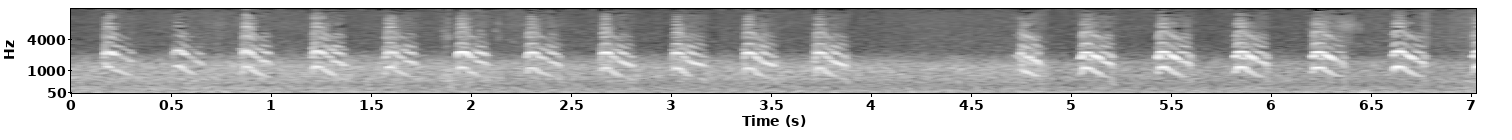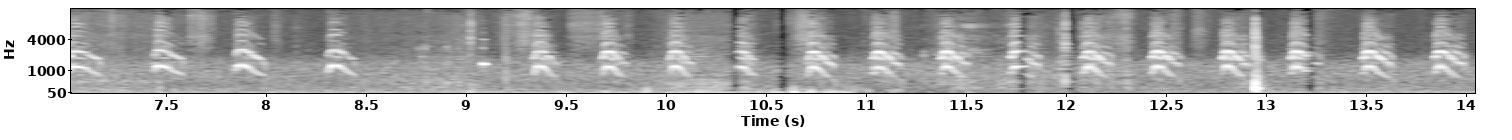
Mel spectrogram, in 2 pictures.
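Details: Several see-see partridges in Kurdistan, searching for food and fighting at the University of Sulaimani, repeat quick downward-slurred notes almost three per second, with a brief pause and some overlapping callers and a thump near the end.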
